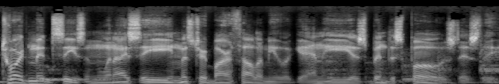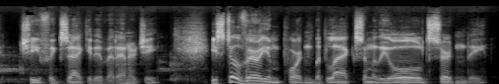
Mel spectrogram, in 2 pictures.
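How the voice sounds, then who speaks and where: A man's voice: low-pitched, expressive, moderate pace, background noise. A man narrating a short story in the first person, with a conversational, emphatic delivery.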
